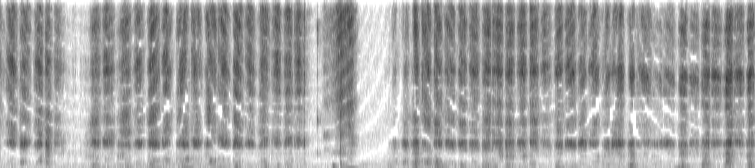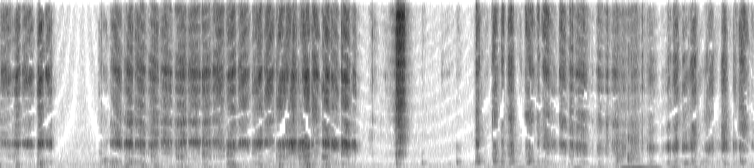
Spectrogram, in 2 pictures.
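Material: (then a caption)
Paper. A yellow wooden pencil tip rubs and scratches letter strokes onto a flat white paper sheet lying on a table, held flat by the fingers of one hand. Dry, bright scratchy rasping comes in bursts of writing strokes, broken by short silent pauses.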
